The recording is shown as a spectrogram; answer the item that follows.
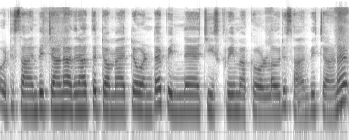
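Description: The woman's voice is fairly high in pitch with a dark, mellow tone. The recording is very clean, with a silent background. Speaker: cooking vlogger. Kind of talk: vlog narration. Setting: kitchen.

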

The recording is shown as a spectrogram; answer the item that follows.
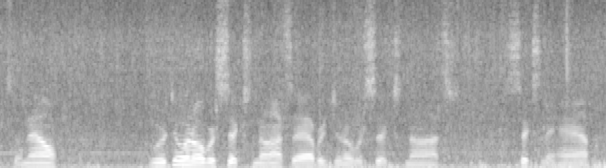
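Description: Dry sound with no echo, set against noticeable background noise. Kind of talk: casual vlog commentary. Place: boat. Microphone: phone near.

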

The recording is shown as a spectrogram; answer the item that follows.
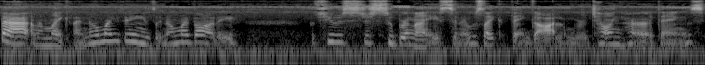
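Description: Light background noise sits under this recording. A woman speaks at a fairly quick pace. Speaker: vlogger. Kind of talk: casual vlog chat. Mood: upset, venting frustration. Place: open country. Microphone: phone near.

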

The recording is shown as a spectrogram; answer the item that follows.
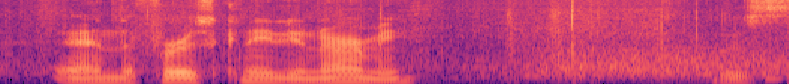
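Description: Noticeable background noise surrounds a man speaking at a fairly quick pace. His pitch is medium, and the sound is dry with no echo. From Canada. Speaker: history and shooting video creator; shooting video creator. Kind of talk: vlog-style history talk. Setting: outdoors at an old wartime rifle range. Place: forest. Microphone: phone near.

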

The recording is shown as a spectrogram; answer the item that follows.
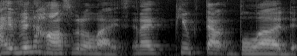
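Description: A woman talks at a medium pitch in an animated tone. Her intonation is lively, and the background is quiet. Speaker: student podcast co-host. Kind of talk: casual chat. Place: meeting room.

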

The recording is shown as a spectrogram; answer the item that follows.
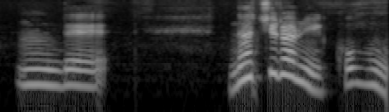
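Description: A fairly high-pitched man speaking at a fairly slow pace. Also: very clean recording, silent background. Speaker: novelist and writing-course teacher hosting a radio-style show. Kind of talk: solo talk answering listener mail. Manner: hesitant with many fillers.

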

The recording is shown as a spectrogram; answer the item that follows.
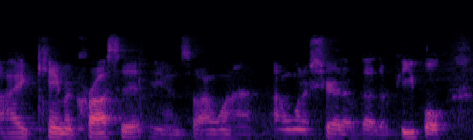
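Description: A man at a fairly quick pace, medium in pitch, with fairly even intonation. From Oklahoma, US. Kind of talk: debate interview. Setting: phone call from abroad.

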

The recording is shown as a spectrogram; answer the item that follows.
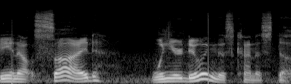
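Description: A man speaks with a dark, mellow tone and very wide pitch swings. The sound is dry, with no echo. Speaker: amateur radio operator. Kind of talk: tutorial. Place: open country.

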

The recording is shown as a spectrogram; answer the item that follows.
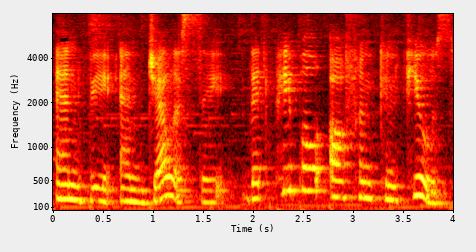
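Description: A woman speaks at a fairly slow pace in a fairly high voice. Faint music plays in the background. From Ukraine. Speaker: English learner. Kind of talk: casual talk to camera. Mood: warm, friendly. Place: home room.

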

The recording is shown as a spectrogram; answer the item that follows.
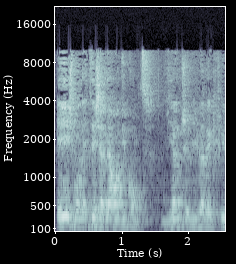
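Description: A man's monotone, flat delivery at a fairly quick pace, with audible room echo and light background noise. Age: 40s. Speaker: writer. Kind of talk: lecture; seminar talk. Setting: university seminar with audience. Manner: halting. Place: classroom.

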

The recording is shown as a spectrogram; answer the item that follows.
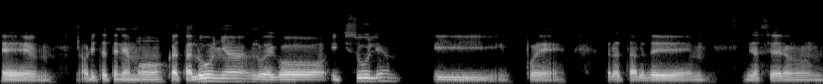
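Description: Over a quiet background, a man speaks at a very slow pace. His pitch is fairly low, with ordinary pitch variation. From Venezuela, Yaracuy; Venezuela. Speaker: professional cyclist; guest. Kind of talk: interview. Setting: remote call. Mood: calm, grateful. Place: home room. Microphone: video call.

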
